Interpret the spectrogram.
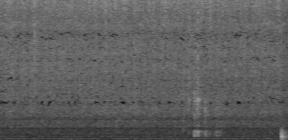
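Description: Chicken and shrimp in soy and oyster sauce sizzling steadily in a wok-style frying pan. A brief clatter comes about three seconds in, and a single sharp knock, the loudest sound, just before the end.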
